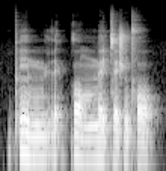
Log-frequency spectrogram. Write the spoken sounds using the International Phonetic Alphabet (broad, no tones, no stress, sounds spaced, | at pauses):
pʼ ẽ mː ʉ r ɛ kː ɔ mː ɛ c ɛ ʃ ẽ tʼ ɔ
